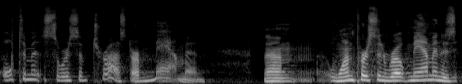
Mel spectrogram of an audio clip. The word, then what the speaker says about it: mammon: The literal word that Jesus uses there is a word that's pronounced mammon, that you can't serve both God and mammon.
